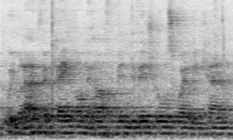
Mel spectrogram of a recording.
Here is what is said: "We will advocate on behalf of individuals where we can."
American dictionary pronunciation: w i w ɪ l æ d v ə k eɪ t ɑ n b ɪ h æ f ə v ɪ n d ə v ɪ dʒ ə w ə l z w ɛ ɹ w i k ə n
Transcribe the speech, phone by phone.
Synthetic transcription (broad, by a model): w i w ɪ l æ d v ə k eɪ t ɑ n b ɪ h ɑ f ə v ɪ n d ə v ɪ dʒ ə w ə l z w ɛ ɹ w i k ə n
